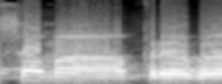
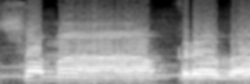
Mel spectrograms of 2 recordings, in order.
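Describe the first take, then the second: Both takes have the same delivery.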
